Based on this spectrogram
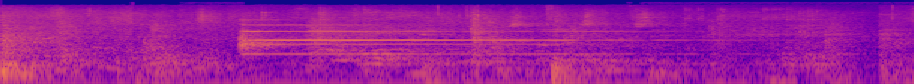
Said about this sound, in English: We will take a moment now to light the candle, hoping somebody's standing by with the gong bell.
